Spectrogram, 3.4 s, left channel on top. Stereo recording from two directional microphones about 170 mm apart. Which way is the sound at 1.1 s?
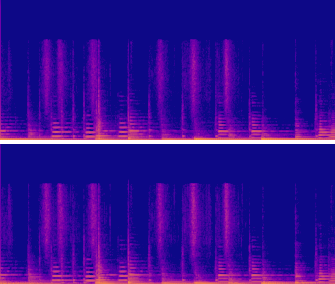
Centre (ahead or behind).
